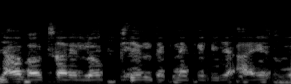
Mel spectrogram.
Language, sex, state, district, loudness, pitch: Hindi, male, Uttar Pradesh, Etah, -32 LUFS, 115 Hz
